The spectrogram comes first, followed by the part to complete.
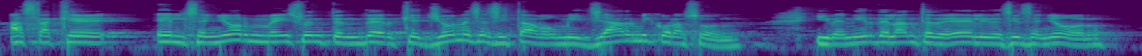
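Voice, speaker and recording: A man preaching a sermon in a church, impassioned, with his voice rising into shouted pleas. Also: high-pitched.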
